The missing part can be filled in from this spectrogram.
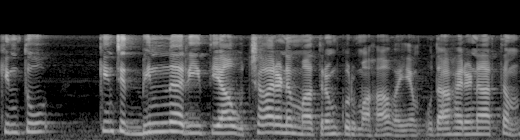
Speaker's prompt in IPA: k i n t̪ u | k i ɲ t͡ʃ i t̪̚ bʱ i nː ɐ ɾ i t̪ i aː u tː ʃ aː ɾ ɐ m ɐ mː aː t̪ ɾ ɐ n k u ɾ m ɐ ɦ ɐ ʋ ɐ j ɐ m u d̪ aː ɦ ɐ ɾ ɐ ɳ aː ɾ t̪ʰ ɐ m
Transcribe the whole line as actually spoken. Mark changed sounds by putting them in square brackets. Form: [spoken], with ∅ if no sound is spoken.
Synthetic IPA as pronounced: k i n t̪ u | k i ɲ t͡ʃ i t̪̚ bʱ i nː ɐ ɾ [iː] t̪ [j] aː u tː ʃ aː ɾ ɐ [ɳ] ɐ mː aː t̪ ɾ ɐ [m] k u ɾ m ɐ ɦ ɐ ʋ ɐ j ɐ m u d̪ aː ɦ ɐ ɾ ɐ ɳ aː ɾ t̪ʰ ɐ m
